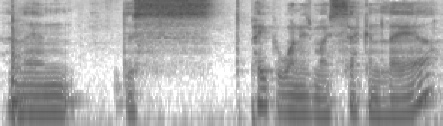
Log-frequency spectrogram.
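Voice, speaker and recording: A man's voice: sits low, measured pace, darkish tone, slight background noise. A British man chatting casually and thinking aloud as he hosts a live craft demonstration, often tagging questions onto his remarks. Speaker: craft demo host.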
